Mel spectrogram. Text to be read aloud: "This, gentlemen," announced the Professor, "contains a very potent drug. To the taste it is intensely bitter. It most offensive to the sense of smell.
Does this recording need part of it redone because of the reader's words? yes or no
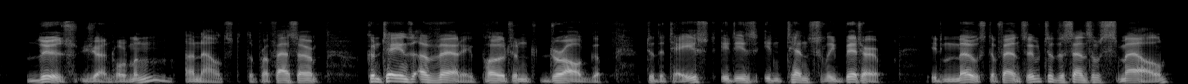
no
